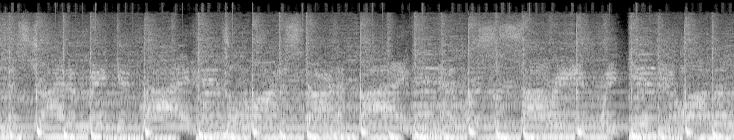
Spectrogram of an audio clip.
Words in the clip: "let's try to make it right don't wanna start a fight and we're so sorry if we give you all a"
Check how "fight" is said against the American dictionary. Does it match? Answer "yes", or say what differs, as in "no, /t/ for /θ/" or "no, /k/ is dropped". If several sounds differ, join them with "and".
no, /t/ is dropped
